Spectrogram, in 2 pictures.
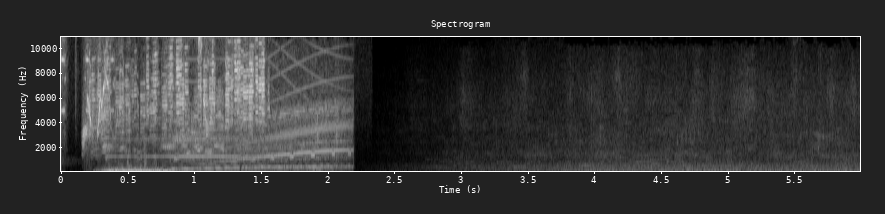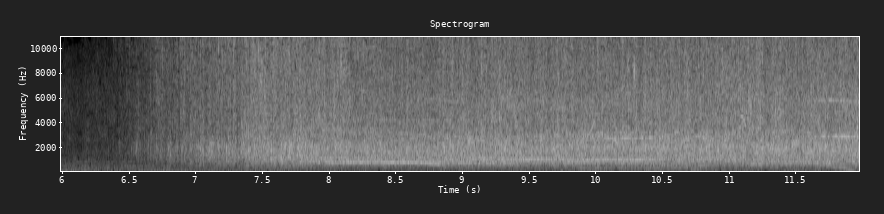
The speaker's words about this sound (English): Thank you. Thank you. Thank you again for such loving applause.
